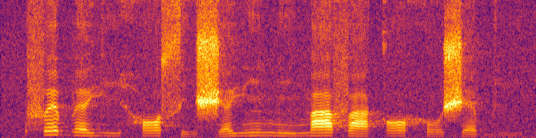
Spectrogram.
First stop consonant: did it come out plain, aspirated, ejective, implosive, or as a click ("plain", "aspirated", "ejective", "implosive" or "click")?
plain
